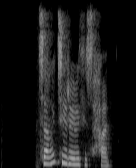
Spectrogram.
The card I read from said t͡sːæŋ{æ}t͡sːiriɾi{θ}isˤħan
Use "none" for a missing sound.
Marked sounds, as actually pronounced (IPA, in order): i, θ

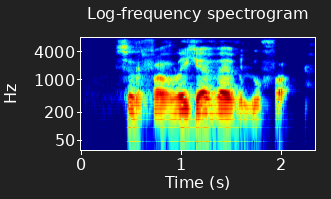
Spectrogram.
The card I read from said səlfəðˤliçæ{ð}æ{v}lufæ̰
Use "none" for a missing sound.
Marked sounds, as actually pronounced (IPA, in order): v, v

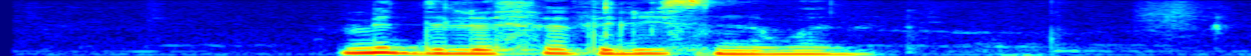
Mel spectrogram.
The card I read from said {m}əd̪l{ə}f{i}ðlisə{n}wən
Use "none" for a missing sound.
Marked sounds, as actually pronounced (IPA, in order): m, ə, æ, n

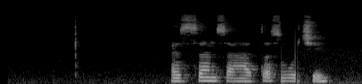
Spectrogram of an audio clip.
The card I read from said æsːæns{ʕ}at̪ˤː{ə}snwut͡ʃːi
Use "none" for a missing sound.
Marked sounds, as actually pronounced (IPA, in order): ʕ, ɑ

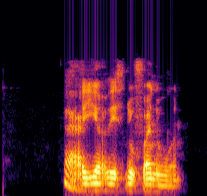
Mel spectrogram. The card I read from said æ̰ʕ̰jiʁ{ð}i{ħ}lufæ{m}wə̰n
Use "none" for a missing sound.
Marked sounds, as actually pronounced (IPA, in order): ð, θ, n

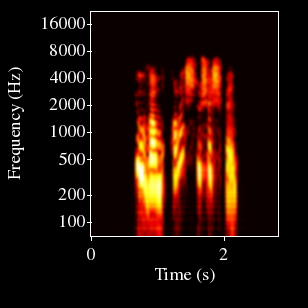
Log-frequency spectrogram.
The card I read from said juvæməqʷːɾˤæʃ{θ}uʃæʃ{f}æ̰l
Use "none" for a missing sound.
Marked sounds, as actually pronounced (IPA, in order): θ, f

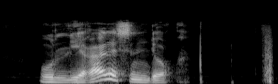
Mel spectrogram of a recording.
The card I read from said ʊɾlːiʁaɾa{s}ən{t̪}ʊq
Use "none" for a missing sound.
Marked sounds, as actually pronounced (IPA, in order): s, d̪

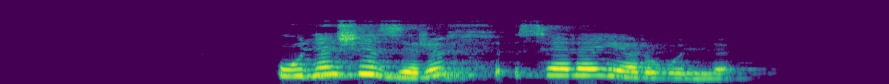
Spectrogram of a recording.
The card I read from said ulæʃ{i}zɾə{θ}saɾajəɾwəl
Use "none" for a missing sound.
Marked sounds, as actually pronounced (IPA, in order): æ, f

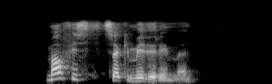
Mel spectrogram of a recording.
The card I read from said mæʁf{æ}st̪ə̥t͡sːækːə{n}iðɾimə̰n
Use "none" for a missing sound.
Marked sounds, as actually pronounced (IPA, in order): i, m

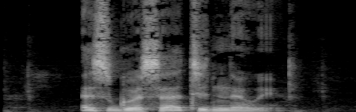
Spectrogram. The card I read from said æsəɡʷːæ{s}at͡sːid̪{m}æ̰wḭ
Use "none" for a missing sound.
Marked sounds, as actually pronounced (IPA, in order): s, n

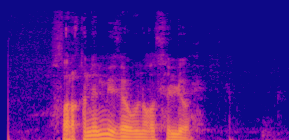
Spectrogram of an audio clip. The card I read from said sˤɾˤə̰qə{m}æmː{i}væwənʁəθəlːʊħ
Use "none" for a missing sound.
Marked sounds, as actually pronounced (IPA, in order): n, i

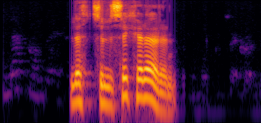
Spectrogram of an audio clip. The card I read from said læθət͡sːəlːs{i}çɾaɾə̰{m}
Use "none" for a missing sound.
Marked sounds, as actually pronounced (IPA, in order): æ, n

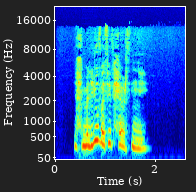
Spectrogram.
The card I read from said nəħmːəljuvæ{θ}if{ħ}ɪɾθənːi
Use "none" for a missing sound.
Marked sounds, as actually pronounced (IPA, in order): θ, ħ

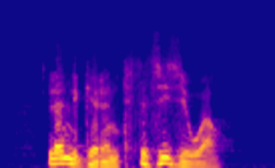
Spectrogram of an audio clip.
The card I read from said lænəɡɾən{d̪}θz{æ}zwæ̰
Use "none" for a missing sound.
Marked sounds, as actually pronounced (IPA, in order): t̪, i

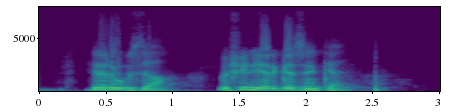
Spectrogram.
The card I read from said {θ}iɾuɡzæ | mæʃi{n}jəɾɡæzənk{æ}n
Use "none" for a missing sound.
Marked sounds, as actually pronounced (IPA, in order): θ, n, æ

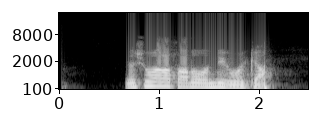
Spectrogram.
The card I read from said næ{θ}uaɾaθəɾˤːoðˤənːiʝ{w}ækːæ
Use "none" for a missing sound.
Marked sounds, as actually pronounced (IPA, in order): ʃ, w

